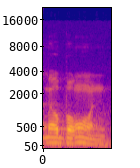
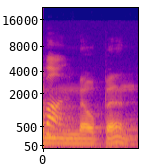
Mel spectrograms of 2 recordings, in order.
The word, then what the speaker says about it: Melbourne: people pronounce it Melbourne but it's actually Melbourne.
